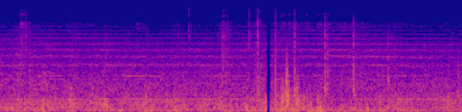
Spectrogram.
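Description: Korail Mugunghwa-ho passenger coaches rolling past close by, with the steady rumble and clatter of wheels on the rails and one sharper clack a little after the middle.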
